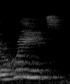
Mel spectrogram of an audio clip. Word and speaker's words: read: Yo lo enfaticé eso en la clase anterior porque decía el pasado de read se pronuncia como el color red, yes.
